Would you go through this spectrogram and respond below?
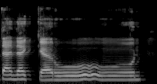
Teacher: تذکرون میں جو را ہے اس را کو ہم پر کر کے یعنی موٹا کر کے پڑھیں گے اور را کو ایک الف کے برابر لمبا کریں گے کیونکہ یہاں پر واو مدہ ہے۔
